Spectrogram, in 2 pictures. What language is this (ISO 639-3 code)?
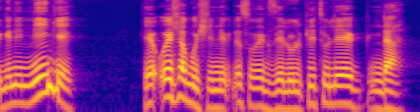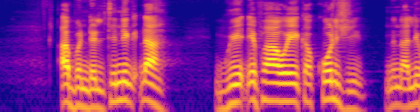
gyz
